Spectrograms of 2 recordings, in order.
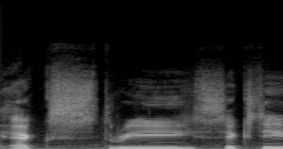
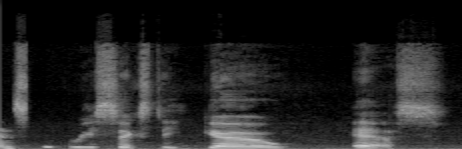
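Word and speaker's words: Insta360 GO S: new cameras we have the X360 is that the right way to say it uh s is new did I say it right S no you say you say that one okay say it insta 360 go s okay the insta 360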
